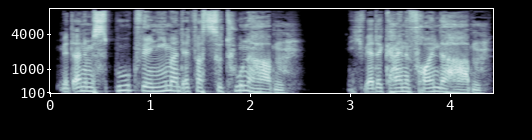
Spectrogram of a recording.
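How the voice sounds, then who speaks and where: A man's voice: a little high, lively intonation, moderate pace. A male audiobook narrator voicing a young farm boy who sounds hesitant and worried about leaving home.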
